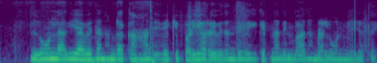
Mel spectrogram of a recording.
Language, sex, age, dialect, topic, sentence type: Magahi, female, 46-50, Western, banking, question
